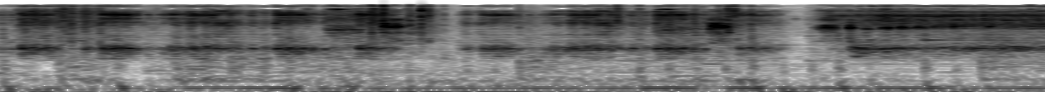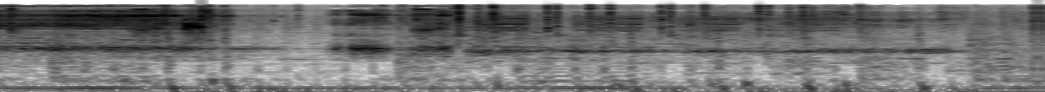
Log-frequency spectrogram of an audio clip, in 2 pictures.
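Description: Battery-powered toy dinosaurs' plastic gearboxes and motors whirring and clicking as they move, a steady whine that briefly cuts out a couple of times. Background music plays underneath.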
